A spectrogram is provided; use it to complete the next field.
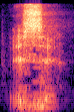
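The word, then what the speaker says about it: עזר: 요거를 히브리 말로 에셀이라고 발음을 해요. 에셀.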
